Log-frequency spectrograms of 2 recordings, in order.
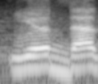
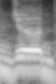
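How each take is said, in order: First: The word begins with a y sound. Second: The word begins with a j sound.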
